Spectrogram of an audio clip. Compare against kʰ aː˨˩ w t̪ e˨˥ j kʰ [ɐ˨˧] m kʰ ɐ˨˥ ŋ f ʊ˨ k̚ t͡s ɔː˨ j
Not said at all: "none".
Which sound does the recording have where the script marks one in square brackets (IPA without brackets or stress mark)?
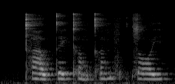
ɐ˨˩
